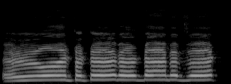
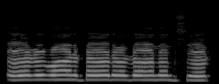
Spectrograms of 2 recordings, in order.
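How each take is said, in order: First: Loud, high intercom announcement; muffled static intercom call; shouting abandon ship. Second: Shouting abandon ship. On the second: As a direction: repeat the intercom warning, calmer. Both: Acted. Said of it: "hear the muffled, statically intercom".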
